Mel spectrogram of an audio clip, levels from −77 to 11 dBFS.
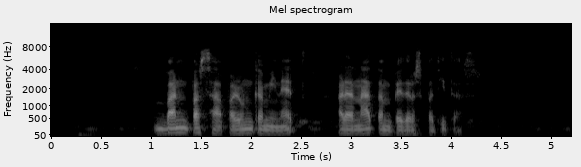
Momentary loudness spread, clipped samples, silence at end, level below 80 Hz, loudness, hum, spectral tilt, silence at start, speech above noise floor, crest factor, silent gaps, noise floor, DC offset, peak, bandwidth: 17 LU; under 0.1%; 0.95 s; -68 dBFS; -38 LUFS; none; -3.5 dB/octave; 1.05 s; 40 dB; 26 dB; none; -80 dBFS; under 0.1%; -16 dBFS; 7.6 kHz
